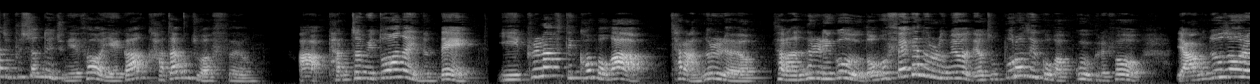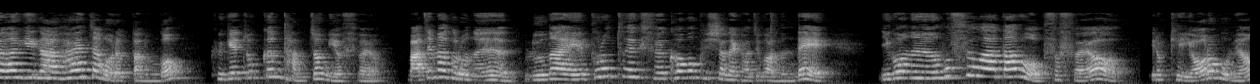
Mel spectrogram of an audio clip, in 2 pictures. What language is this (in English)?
Korean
